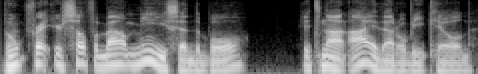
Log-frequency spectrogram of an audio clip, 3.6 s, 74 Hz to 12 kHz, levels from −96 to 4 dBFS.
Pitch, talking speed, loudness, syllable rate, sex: 115 Hz, 235 wpm, -16 LUFS, 5.3 syllables/s, male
